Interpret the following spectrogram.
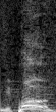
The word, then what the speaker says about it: Nihon: Okay, it's spelled Nihon. Mm-hmm. That's passive-aggressive right there. It's it spelled is. Nihon, and you're saying Nippon.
